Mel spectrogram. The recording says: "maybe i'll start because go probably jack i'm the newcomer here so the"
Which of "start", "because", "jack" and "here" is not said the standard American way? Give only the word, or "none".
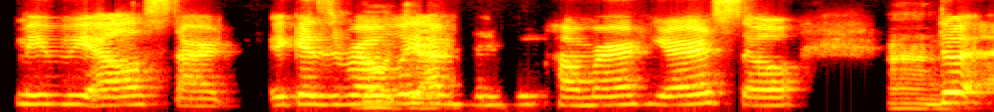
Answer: jack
